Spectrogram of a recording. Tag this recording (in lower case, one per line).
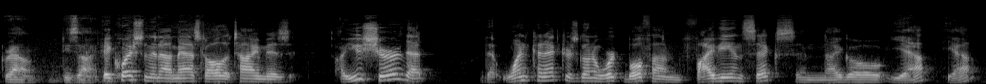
speech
